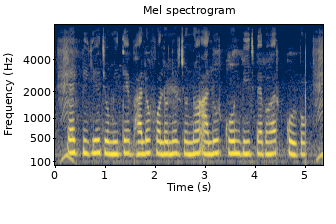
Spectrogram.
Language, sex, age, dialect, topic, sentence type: Bengali, female, 18-24, Rajbangshi, agriculture, question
